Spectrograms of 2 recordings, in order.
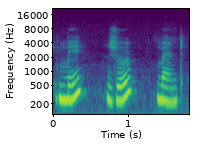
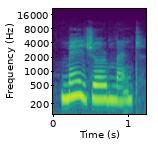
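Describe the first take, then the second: First: measurement very slowly, with long pauses between three syllables. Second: measurement said slowly, syllables only slightly apart; measured, joined-up measurement, each syllable clear; lightly separated syllables. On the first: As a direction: break measurement into three detached beats. (Measurement के तीन syllable, रुक-रुक कर) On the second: (measurement धीरे, हल्का-सा तोड़कर) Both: Shown as a demonstration. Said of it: "मेंट को हमने अलग रखा".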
